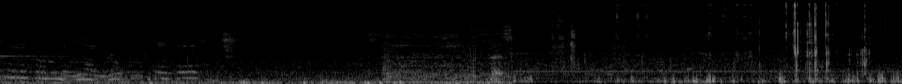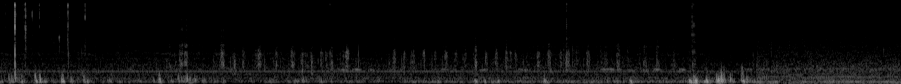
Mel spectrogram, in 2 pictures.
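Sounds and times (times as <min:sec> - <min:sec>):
faint steady hum: 0:05.2 - 0:18.0
rapid irregular clicking and tapping: 0:05.4 - 0:16.6.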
